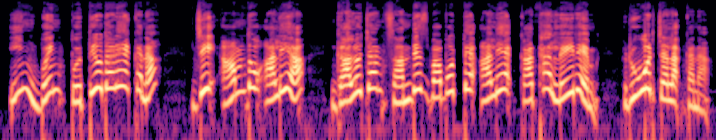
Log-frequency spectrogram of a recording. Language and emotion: Santali, angry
